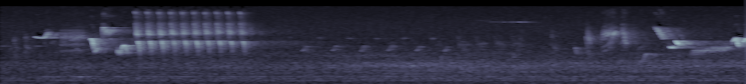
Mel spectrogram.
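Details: Bird singing at night: short high chirps, then a fast rattling trill of repeated notes lasting over a second, a long pause, and further sharp high phrases near the end.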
